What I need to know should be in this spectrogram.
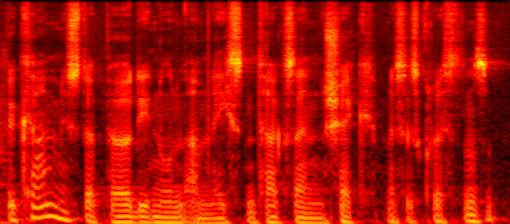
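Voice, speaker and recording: An actor in a radio drama playing a calm police inspector, polite but authoritative in his methodical questioning. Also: very deep voice, normal speed, gravelly, over loud music, heavily acted. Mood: polite, probing.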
